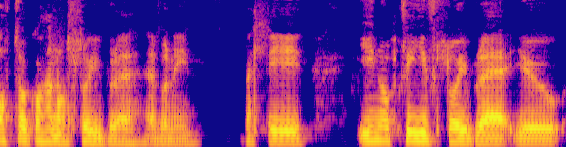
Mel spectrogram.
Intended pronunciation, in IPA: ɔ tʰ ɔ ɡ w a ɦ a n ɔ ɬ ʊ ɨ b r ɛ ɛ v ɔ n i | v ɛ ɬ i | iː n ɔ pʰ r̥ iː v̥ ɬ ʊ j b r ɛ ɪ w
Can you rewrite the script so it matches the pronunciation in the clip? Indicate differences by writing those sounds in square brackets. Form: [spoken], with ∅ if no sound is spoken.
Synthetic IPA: ɔ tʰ ɔ ɡ w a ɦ a n ɔ ɬ ʊ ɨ b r ɛ ɛ v ɔ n i | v ɛ ɬ i | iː n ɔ pʰ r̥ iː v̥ ɬ ʊ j b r ɛ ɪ w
